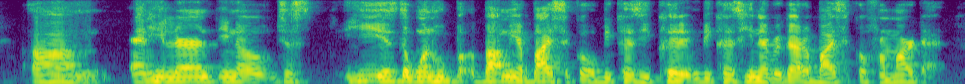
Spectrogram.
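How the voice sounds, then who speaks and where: A man's fairly high, monotone, flat voice with a Spanish accent, at a fairly quick pace with hardly any pauses, in a very clean recording with a silent background. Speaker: podcast guest. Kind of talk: conversational interview.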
